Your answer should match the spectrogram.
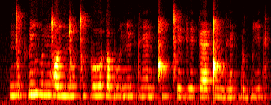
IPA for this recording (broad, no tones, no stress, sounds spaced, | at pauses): ŋ͡ǀ e k ɓ ẽ ʎ uː n ŋ͡ǀ ɒː ʎ ŋ͡ǀ u ǀ i ɡ oː d ɒ b uː ɲ ẽ k dʱ ẽː n ǃʰ i ʎ ǀʰ e ɡʱ eː k æː ǃ ẽ n dʱ ẽ k b o d ɓ i d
